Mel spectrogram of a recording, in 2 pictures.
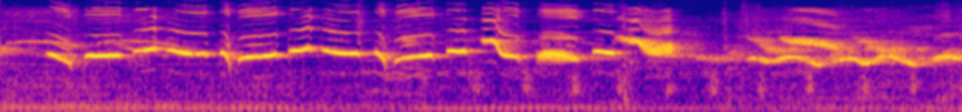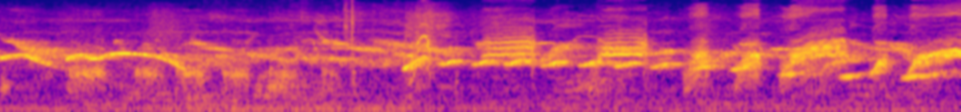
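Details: Chinese hwamei of the 'Tam Hoàng' type, a bird offered for sale, rattling off quick high notes and whistled slurs, then a denser, noisier stretch of warbling with a man's voice in the background.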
